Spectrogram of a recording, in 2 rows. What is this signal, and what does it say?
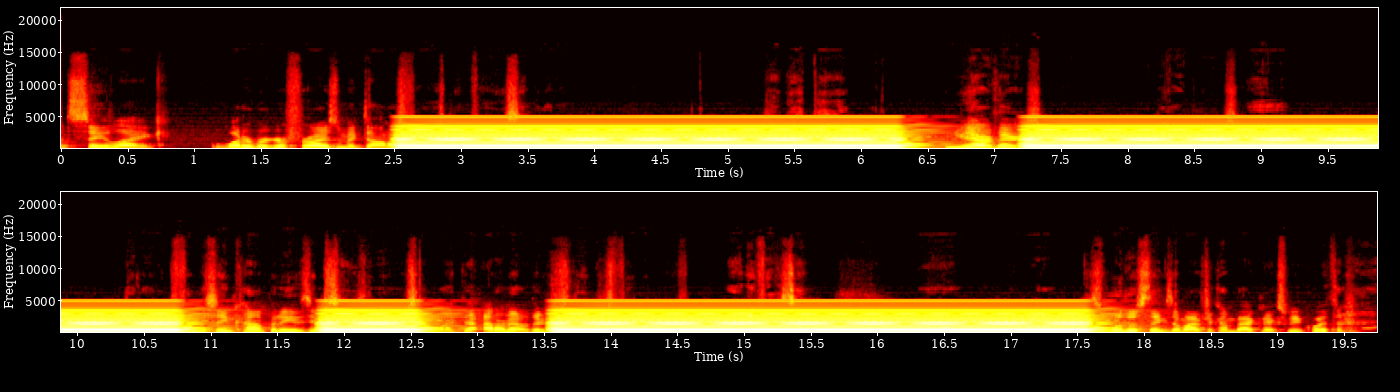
Train horn signal, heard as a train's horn, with room echo and speech in English. 2 long, 1 short, 1 long. On North American railways: approaching a public crossing.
